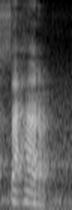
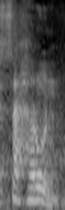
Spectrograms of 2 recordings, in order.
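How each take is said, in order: First: The h is followed by an a vowel. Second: The h is followed directly by r, no vowel. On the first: "boleh dibaca juga dengan fathah" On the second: "Asalnya dari sahrun"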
